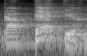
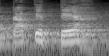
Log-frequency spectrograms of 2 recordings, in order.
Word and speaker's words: cateter: aqui é outro mesmo cateter não é cateté é oxítona e importar o que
